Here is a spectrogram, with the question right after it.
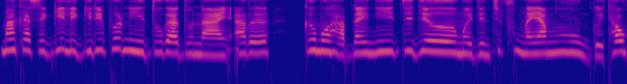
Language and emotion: Bodo, disgusted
